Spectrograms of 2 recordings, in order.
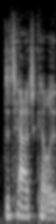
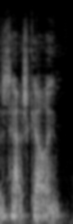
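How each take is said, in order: First: Said in the usual way. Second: Whispering a calming mantra to herself; whispered mantra. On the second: Real, not acted. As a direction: whisper detach, Kelly to yourself. Self-talk mantra fades to whisper.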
